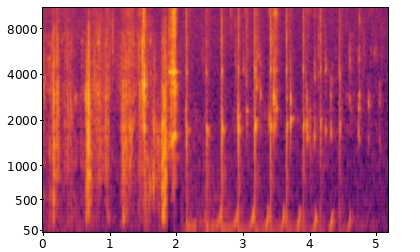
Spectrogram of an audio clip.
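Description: Close-miked wet, crunchy chewing of raw spoon worm (gaebul): a quick run of sharp clicks and squelches that thins out about four and a half seconds in.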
